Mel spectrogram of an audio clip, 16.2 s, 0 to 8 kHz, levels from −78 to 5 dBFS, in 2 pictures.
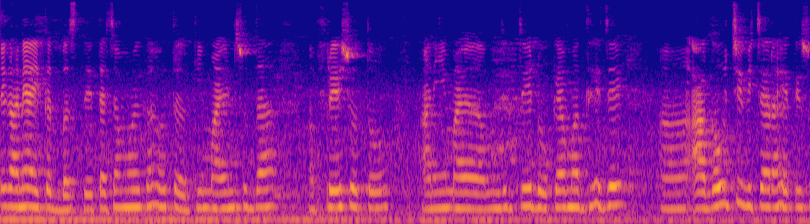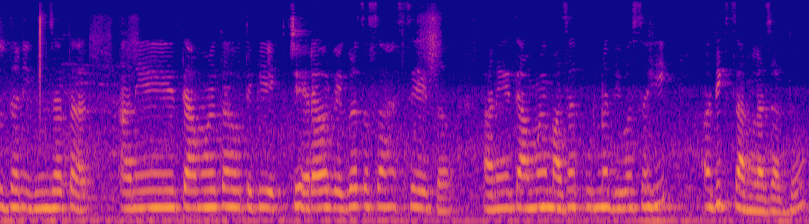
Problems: constant background noise, background conversations at intervals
